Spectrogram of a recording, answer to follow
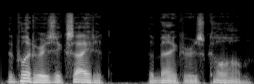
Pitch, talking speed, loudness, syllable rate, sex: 90 Hz, 190 wpm, -18 LUFS, 5.9 syllables/s, male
